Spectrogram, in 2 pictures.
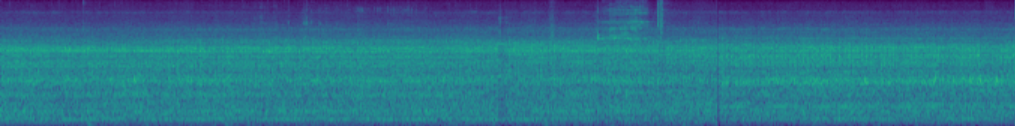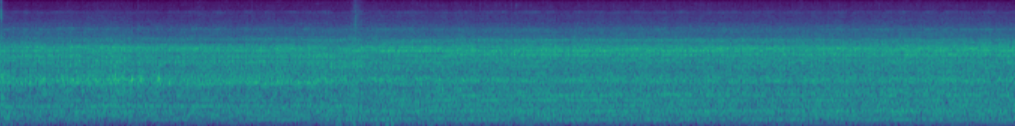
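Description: Metal lathe running slowly on a threading pass: a steady mechanical whir and gear-train hum while a single-point tool cuts a left-hand modified square thread in a long shaft supported by a follow rest. A short higher-pitched hiss comes about five seconds in.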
